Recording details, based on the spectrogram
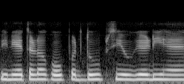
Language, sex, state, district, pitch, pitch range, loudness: Marwari, female, Rajasthan, Nagaur, 230 Hz, 225-230 Hz, -12 LUFS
